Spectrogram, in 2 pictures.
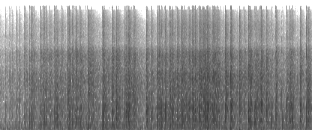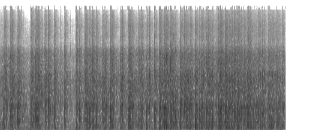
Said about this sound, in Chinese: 放鞭炮，小朋友，你们有玩过鞭炮吗？那个声音超大声，每次都要躲得好远，捂着耳朵。传说好像是这样子才可以吓跑不好的东西，然后迎接新的一年。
